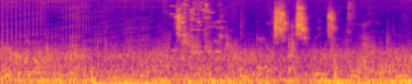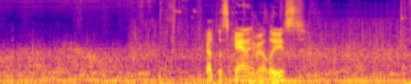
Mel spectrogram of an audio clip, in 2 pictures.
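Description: A crackling energy burst flares.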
